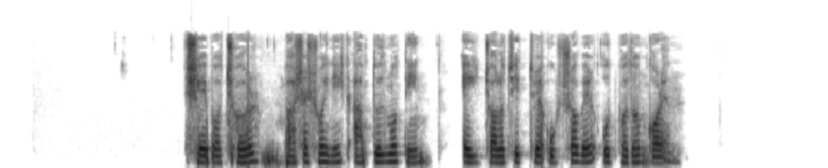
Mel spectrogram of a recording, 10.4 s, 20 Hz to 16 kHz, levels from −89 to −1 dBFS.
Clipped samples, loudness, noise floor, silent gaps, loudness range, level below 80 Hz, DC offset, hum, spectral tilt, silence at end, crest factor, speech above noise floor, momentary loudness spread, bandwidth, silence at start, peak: under 0.1%; -16 LUFS; -88 dBFS; none; 3 LU; -52 dBFS; under 0.1%; none; -4.5 dB/octave; 1.85 s; 18 dB; 72 dB; 6 LU; 7.8 kHz; 2.3 s; 0 dBFS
